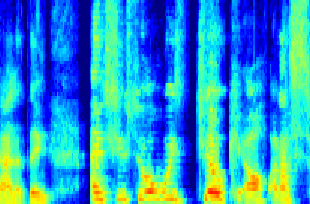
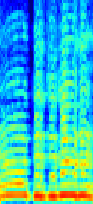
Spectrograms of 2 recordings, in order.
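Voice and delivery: raised shout, pitched up; 9 semitones higher, 6 dB louder than usual. Speaker retells a woman calling from the kitchen, imitating someone shouting. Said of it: "she's shouting from the kitchen".

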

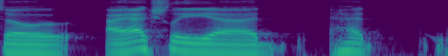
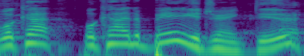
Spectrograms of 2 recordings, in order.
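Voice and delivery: put-on, very high, loud, chummy, friendly bouncer voice; 10 semitones higher, 8 dB louder than usual. Retelling chatting with a customer while bouncing: imitating own warm friendly chat. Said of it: "the persona that I took on when I was bouncing".

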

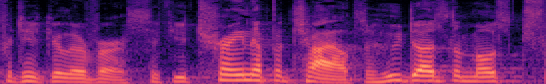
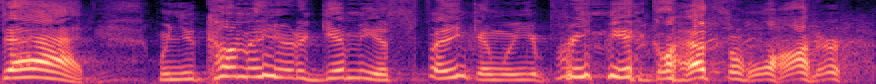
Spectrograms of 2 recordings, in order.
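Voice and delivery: put-on very loud, high-pitched child's yell; 6 semitones higher, 10 dB louder than usual. Retelling a story's ending where the son calls to his dad: imitating a son yelling. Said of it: "his son yells out to him".

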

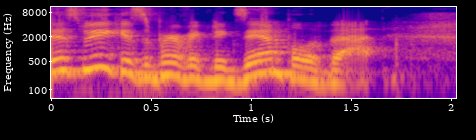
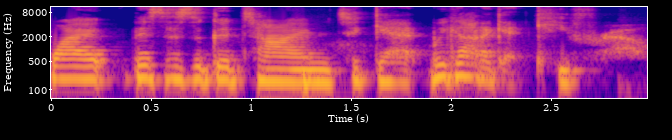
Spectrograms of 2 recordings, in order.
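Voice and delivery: mock feverish, urgent whisper, much lower; 5 semitones lower, 3 dB quieter than usual. Describing a woman plotting to herself in the mirror, retelling a feverish whisper. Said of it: "she's whispering like".

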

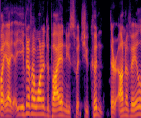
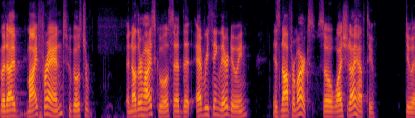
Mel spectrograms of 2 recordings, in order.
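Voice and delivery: ordinary delivery

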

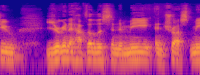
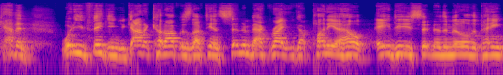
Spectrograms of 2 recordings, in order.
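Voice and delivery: mock very high, shrill sideline hollering; 9 semitones higher than usual. A coach retells yelling at a player during an All-Star game; retelling yelling at a player. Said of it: "I'm yelling at Kevin".

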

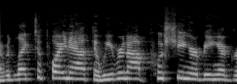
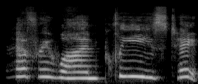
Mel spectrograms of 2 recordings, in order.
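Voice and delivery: put-on very soft female voice, much higher pitch; 6 semitones higher than usual. Retelling an event, imitate the lady addressing the crowd with the softest voice ever. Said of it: "this lady with like the softest voice ever".

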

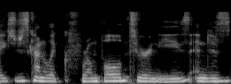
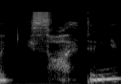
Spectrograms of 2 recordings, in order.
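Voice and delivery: small, hushed, very soft, plaintive little voice; 7 semitones higher, 10 dB quieter than usual. Erica grabs Brian's hand from the ground and speaks to him, little plaintive voice. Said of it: "says in this like this little plaintive voice".

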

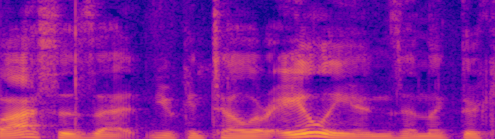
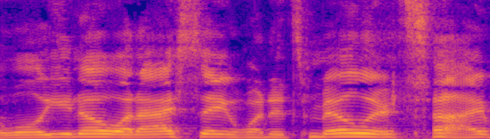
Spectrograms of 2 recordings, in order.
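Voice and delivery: put-on swaggering movie-hero voice, higher and louder; 6 semitones higher, 7 dB louder than usual. Retelling a movie scene at the airport: Jack Burton impression. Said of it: "Kurt Russell acting like John Wayne".

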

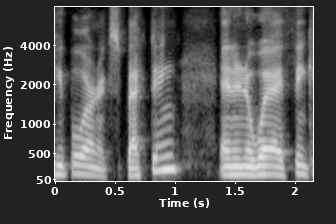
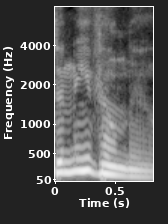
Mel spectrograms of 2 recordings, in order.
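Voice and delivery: mocking snooty, pretentious pronunciation; 4 dB louder than usual. Imitating a co-host saying a director's name: imitating co-host's douchey pronunciation. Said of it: "say it in the douchey way that he says it".

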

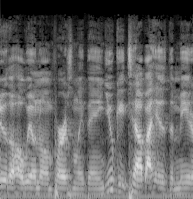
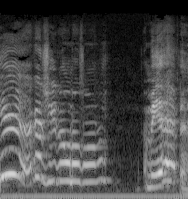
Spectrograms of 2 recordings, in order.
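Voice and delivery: much higher, quieter voice; 6 dB quieter than usual. Admitting to friends that he got cheated on, voice going high. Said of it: "Why your voice get so high?".

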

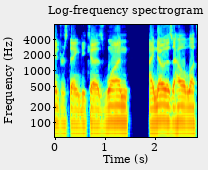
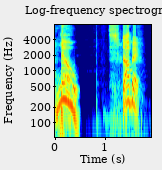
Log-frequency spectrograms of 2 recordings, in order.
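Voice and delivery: put-on strict teacher scolding, pitched higher.

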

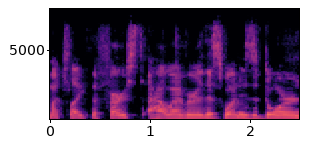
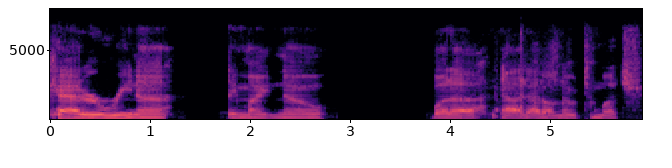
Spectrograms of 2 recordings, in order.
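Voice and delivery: very deep, very low gruff orc rumble; 7 semitones lower than usual. Voicing an orc in a role-playing game, answering a player's question, very gruff. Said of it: "very gruff, it's a very gruff voiced orc".

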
